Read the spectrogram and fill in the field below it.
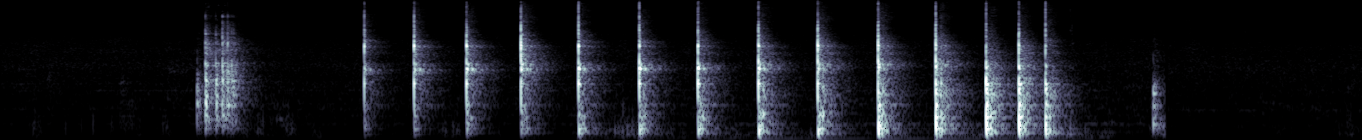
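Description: Wooden blows knock a log joint firmly into place.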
